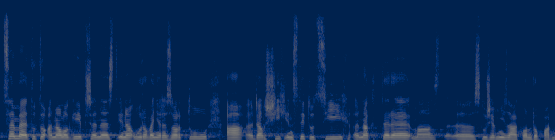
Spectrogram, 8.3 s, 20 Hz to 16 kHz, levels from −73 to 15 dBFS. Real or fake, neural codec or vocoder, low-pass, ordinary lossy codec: real; none; 14.4 kHz; AAC, 96 kbps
